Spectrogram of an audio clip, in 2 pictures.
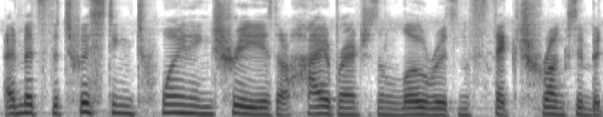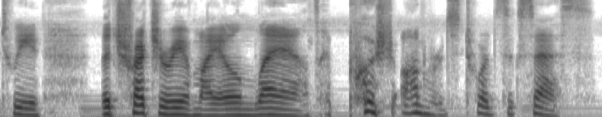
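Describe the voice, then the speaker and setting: Low-voiced woman reading a story dramatically. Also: moderate pace. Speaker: streamer playing a visual novel demo. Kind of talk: dramatic read-aloud of narrative game text. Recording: music playing under the voice.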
